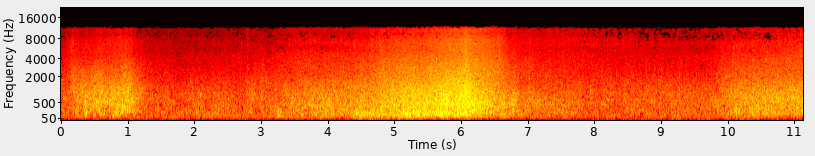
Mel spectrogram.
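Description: Ocean waves washing, with wind: a steady rush of sea noise that swells and fades, loudest about six seconds in.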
